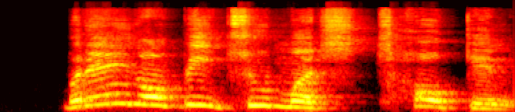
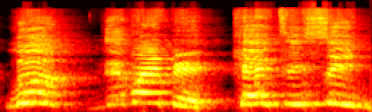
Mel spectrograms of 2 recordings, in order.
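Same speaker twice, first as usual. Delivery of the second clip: normal talking voice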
